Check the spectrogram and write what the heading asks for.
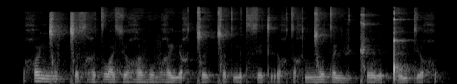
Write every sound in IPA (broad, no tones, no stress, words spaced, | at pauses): χøŋ͡ǀəv ǀəsʁitlˠesy ʁəvov ʁelʲɛχ ǀøǀœt ŋɛtsetrøχtəχ ŋ͡ǀotalʲvy ǁolø ǃølʲtyχ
